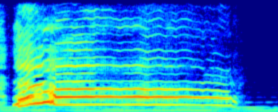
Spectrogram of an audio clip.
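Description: A single voice imitates an amusement park scream, a loud sustained wail that rises sharply, holds steady for about two seconds and then drops away.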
